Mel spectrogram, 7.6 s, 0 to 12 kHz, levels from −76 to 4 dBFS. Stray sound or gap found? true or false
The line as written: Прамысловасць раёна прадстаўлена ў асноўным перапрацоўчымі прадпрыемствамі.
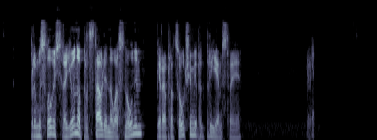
true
